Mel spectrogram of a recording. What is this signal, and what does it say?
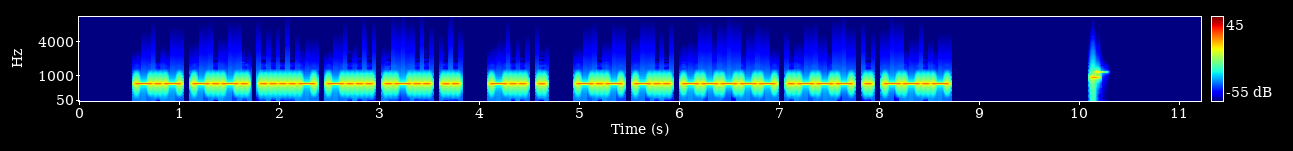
Morse code, heard as a keyed tone, about 25 wpm, 700 Hz. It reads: KC4BLI DE KD0JEQ
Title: USA Callsign DE Callsign 25wpm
